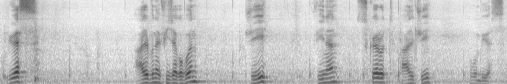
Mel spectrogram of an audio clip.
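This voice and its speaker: A man's voice: mid-range voice, a little hiss or hum. A male physics lecturer talking through problems step by step at a university lecture and checking in with the class. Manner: explains step by step, often asking "그죠?" and mixing in English physics terms.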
